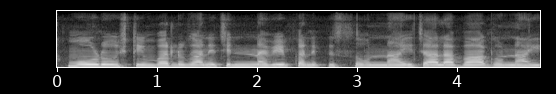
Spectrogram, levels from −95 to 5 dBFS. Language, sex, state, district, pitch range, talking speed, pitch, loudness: Telugu, female, Andhra Pradesh, Anantapur, 185-205 Hz, 85 wpm, 200 Hz, -16 LUFS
